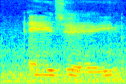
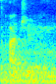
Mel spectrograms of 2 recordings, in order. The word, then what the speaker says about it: Ajay: As some of you guys know, I recently got engaged to the love of my life, AJ. Actually, it's Ajay.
